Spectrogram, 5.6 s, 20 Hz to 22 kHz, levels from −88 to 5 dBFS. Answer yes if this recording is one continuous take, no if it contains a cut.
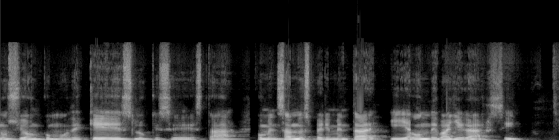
no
